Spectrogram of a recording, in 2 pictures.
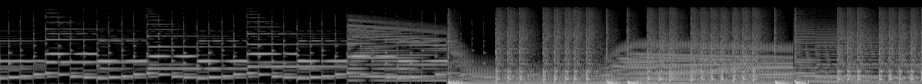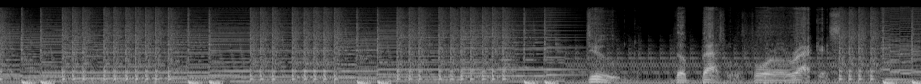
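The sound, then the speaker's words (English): Title theme music of a Mega Drive video game that opens with a delicate, chiming arpeggiated melody, then bursts into a loud, driving full arrangement with pounding drums, deep bass and layered melodic lines. “but the title track, yeah, the like theme, mm-hmm.”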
